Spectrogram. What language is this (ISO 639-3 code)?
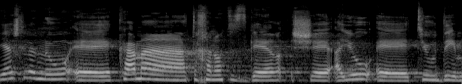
heb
